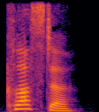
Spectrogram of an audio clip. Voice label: "cluster", medical english; ˈklʌs.tə/ KLUSS-tuh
